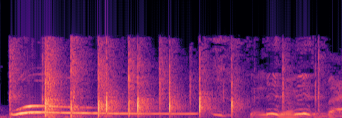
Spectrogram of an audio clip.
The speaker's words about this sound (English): First of all, let's clap for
